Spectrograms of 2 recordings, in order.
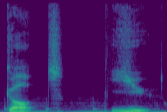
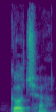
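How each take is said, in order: First: The t and y stay separate with a full vowel. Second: The t and y merge into ch with a schwa.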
